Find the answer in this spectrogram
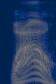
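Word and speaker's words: Wu: loves the holidays who actually it's pronounced woo mayor Michelle woo out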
